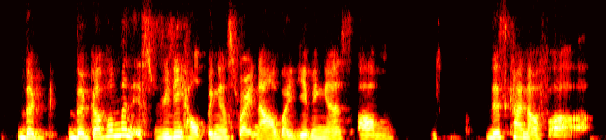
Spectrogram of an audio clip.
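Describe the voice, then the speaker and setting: A woman with a plain, everyday voice speaks at a moderate pace and medium pitch, her intonation fairly even. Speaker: model. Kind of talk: live interview.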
